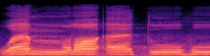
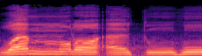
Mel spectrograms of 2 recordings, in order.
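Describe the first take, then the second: The two takes are said the same way.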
